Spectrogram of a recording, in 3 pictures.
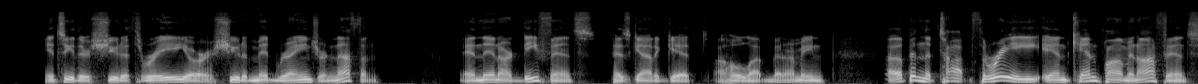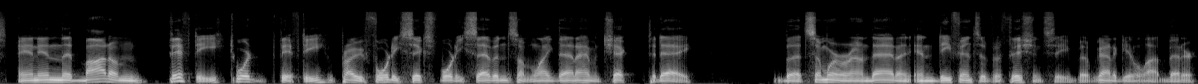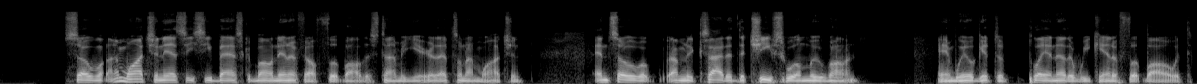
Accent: American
